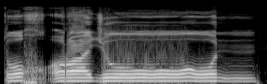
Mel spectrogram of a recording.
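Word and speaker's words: تخرجون: Wa kadzalika tukhrajun. Kemudian di sini tukhrajun ada kha yang ditebalkan, kemudian ora tebal, jun.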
